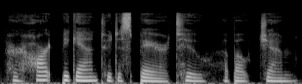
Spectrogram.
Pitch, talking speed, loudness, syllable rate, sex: 160 Hz, 160 wpm, -21 LUFS, 4.3 syllables/s, female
